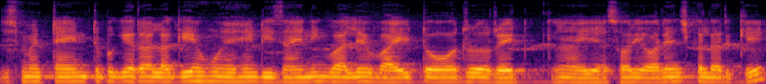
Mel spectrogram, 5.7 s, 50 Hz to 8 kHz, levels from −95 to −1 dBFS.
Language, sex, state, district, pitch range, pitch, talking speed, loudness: Hindi, male, Uttar Pradesh, Ghazipur, 110-120 Hz, 115 Hz, 165 wpm, -22 LUFS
